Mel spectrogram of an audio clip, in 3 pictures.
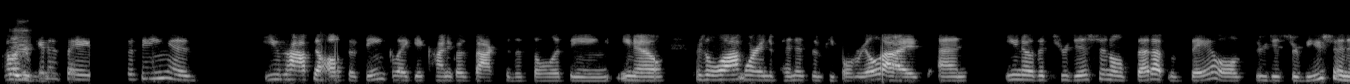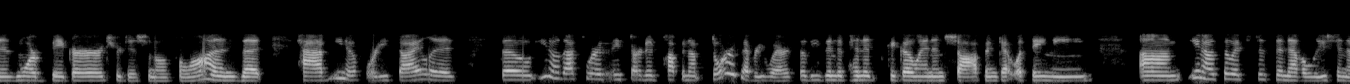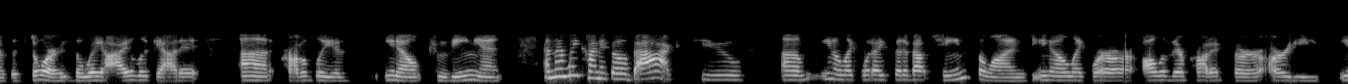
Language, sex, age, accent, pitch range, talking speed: English, female, 30-49, American, 180-215 Hz, 195 wpm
